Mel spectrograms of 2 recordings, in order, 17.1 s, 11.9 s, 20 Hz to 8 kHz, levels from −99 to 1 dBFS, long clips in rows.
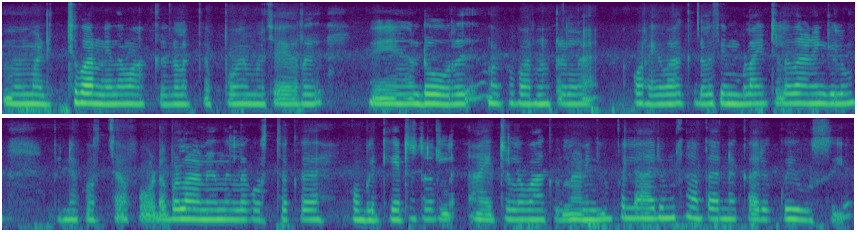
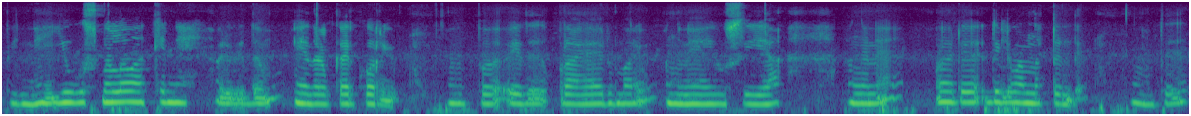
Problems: constant background noise, low volume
